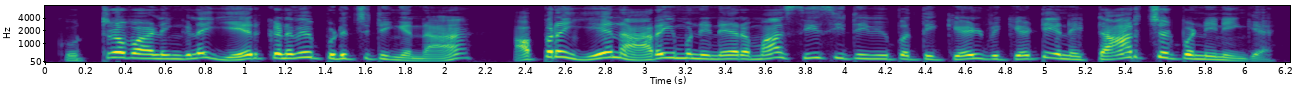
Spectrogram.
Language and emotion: Tamil, angry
